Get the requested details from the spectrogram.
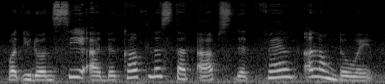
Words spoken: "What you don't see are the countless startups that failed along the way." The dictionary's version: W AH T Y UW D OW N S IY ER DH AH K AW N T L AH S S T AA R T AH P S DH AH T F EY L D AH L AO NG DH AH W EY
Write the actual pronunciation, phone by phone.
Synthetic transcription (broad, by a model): W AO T Y UW D OW N S IY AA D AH K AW T L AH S S T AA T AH P S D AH T F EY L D AH L AO NG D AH W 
